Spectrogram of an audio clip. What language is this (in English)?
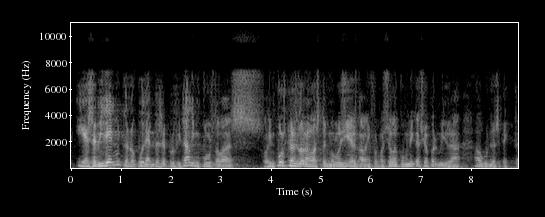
Catalan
